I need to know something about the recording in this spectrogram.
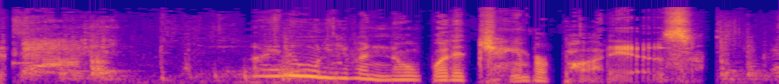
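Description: A young man speaks with irritation.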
